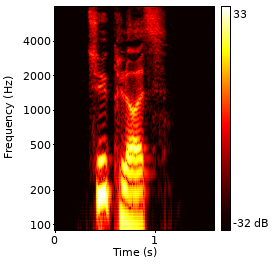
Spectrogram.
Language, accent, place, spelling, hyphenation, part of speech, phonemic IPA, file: German, Germany, Berlin, Zyklus, Zy‧k‧lus, noun, /ˈt͡syːklʊs/, De-Zyklus.ogg
- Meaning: 1. cycle 2. circuit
